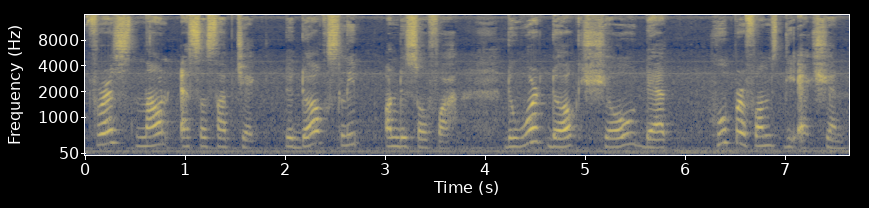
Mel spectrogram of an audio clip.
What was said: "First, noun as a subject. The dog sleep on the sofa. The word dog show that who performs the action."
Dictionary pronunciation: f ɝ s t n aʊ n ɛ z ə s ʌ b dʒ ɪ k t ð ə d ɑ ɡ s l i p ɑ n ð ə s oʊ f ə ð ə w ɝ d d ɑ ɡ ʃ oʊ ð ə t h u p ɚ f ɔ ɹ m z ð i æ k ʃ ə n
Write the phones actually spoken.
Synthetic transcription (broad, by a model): f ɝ s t n aʊ n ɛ s ə s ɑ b dʒ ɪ k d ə d ɑ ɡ s l i p ɑ n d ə s oʊ f ə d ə w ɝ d d ɑ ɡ ʃ oʊ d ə t h u p ɚ f ɔ ɹ m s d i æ k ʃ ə n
